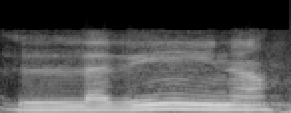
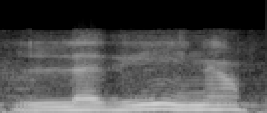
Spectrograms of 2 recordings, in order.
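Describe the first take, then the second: The two takes are said the same way.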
